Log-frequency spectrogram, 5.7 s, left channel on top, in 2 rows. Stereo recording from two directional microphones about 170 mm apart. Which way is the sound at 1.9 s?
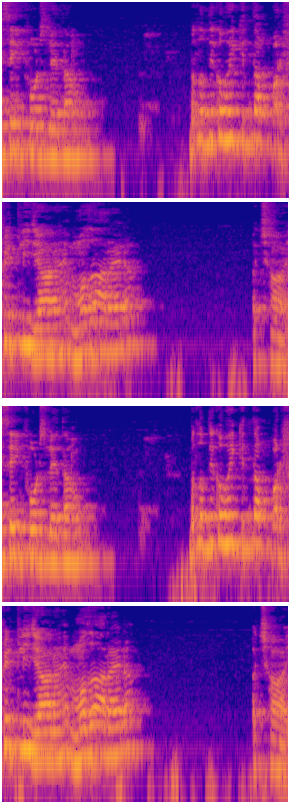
65° right (ahead or behind).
